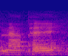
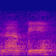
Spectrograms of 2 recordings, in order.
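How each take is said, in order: First: It is said as the culinary term nappe. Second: It is said like the word nappy. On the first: The speaker calls it right. "we call that nappe" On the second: The speaker calls it wrong. "not nappy"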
